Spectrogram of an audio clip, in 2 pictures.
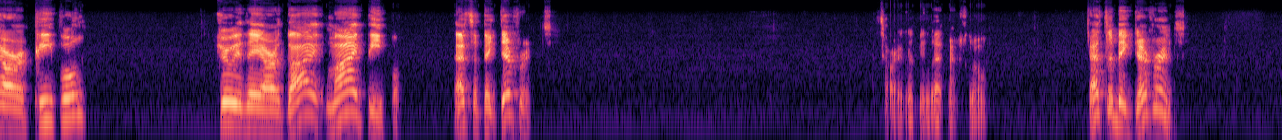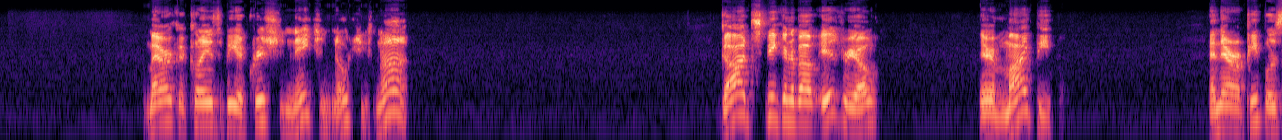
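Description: A middle-aged man speaks calmly and closely into a microphone, in bursts with pauses.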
